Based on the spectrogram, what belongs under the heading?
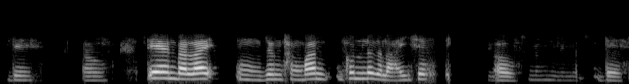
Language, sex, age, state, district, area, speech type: Bodo, female, 30-45, Assam, Chirang, rural, conversation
